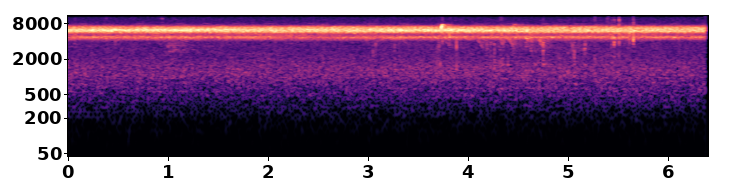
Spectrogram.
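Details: Summer cicada chorus on one of its quieter days. A continuous, piercing, high-pitched drone fills the whole stretch. A few faint, short chirps rise briefly above it.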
